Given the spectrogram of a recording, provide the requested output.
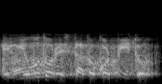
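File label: Italian damaged engine mood low, speech; War Thunder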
